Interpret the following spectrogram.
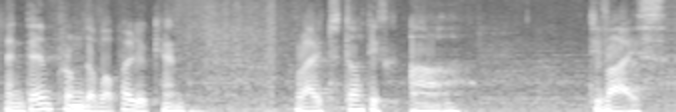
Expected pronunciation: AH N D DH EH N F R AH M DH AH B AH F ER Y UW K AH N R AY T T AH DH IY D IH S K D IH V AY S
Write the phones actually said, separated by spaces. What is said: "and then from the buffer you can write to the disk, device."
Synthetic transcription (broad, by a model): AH N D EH N F R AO M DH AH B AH P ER Y UW K AH N R AY T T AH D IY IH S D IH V AY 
